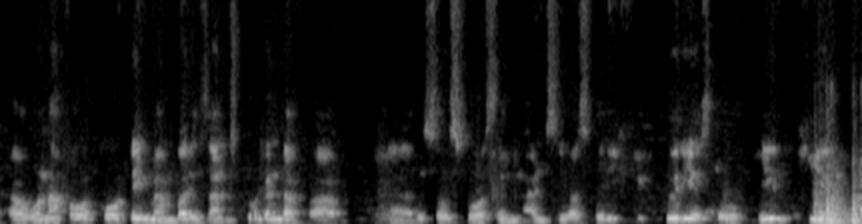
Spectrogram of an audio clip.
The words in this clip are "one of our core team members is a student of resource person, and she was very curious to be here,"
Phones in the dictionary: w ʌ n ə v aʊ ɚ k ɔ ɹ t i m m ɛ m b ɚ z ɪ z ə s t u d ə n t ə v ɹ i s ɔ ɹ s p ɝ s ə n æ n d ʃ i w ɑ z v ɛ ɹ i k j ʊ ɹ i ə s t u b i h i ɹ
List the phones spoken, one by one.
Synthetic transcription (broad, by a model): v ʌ n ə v aʊ ɚ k ɔ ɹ t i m m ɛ m b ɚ ɪ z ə s t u d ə n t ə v ɹ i s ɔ ɹ s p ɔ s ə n æ n d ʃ i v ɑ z v ɛ ɹ i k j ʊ ɹ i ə s t u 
